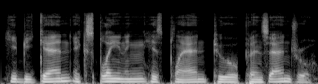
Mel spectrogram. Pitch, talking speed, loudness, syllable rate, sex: 120 Hz, 150 wpm, -17 LUFS, 4.3 syllables/s, male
